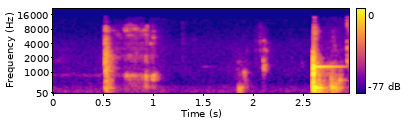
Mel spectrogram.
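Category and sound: household object, sipping tea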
